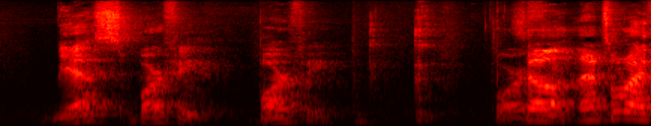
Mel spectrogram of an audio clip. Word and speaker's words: Barfi: And so, is that how you, would you pronounce it? Barfi? Yes, barfi. Barfi.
